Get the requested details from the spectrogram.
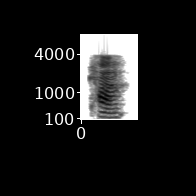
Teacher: The term Kan in the Tree Akan language means to emit a sound, speak, say, tell, spelled K-A. With the nasal A, it's Kan. Instead of Ka, it's Kan. And you can write it with a K-A with the descriptive symbol above the A.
